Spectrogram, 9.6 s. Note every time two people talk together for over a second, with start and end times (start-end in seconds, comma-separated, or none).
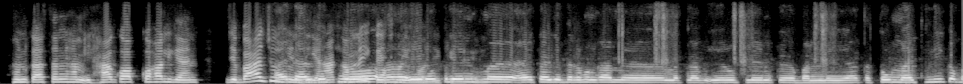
2.8-4.9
